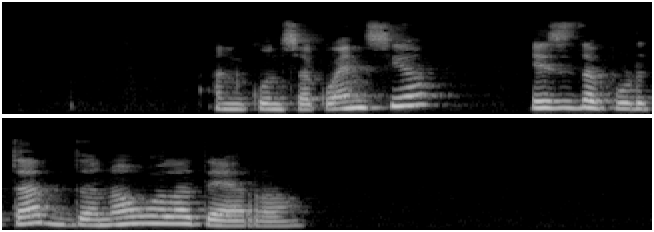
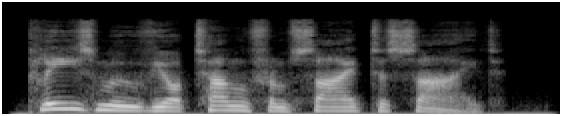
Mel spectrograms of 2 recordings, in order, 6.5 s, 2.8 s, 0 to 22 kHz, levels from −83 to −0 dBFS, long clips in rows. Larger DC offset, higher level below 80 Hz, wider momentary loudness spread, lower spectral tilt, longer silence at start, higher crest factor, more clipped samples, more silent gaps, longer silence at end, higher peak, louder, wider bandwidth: second, under 0.1% vs 0.7%; second, -84 dBFS vs -48 dBFS; first, 10 LU vs 6 LU; about the same, -4.5 dB/octave vs -5.5 dB/octave; first, 1.05 s vs 0.05 s; about the same, 18 dB vs 16 dB; neither; neither; first, 1.75 s vs 0.05 s; about the same, -10 dBFS vs -8 dBFS; second, -28 LUFS vs -23 LUFS; about the same, 11 kHz vs 12 kHz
